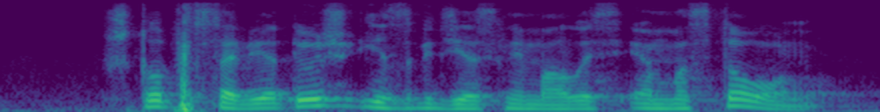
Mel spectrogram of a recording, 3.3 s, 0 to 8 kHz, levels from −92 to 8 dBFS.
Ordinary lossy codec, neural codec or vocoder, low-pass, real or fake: MP3, 64 kbps; codec, 16 kHz, 2 kbps, FunCodec, trained on Chinese and English, 25 frames a second; 7.2 kHz; fake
